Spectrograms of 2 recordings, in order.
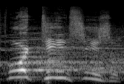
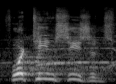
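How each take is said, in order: First: "Fourteen" drawn out slowly and raised high; slow, higher, punching "Fourteen"; emphatic repeat. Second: Said in the usual way. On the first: Real, not acted. Boasting to the crowd of his show's run, emphatic repeat.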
